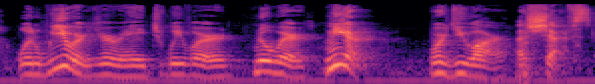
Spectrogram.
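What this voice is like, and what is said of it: Impression of Gordon, matched intonation. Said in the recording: “That was a pretty good impression. Thank you. I think you really hit the intonation.”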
